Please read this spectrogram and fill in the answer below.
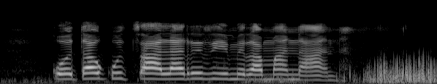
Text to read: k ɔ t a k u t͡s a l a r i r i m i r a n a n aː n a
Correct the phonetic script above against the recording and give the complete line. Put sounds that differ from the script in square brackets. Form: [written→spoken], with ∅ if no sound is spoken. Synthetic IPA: k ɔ t a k u t͡s a l a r i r i m i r a [n→m] a n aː n a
